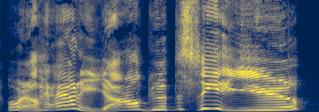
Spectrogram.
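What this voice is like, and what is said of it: Exaggerated redneck Texas drawl. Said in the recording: “people that talk very, very redneck ... here in Texas”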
